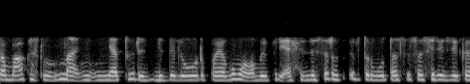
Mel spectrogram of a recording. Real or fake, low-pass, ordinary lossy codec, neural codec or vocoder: real; 7.2 kHz; MP3, 64 kbps; none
